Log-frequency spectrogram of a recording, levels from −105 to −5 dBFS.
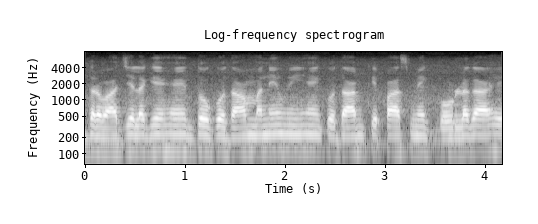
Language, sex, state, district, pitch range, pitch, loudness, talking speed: Hindi, male, Uttar Pradesh, Lalitpur, 105-110 Hz, 110 Hz, -15 LUFS, 230 wpm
